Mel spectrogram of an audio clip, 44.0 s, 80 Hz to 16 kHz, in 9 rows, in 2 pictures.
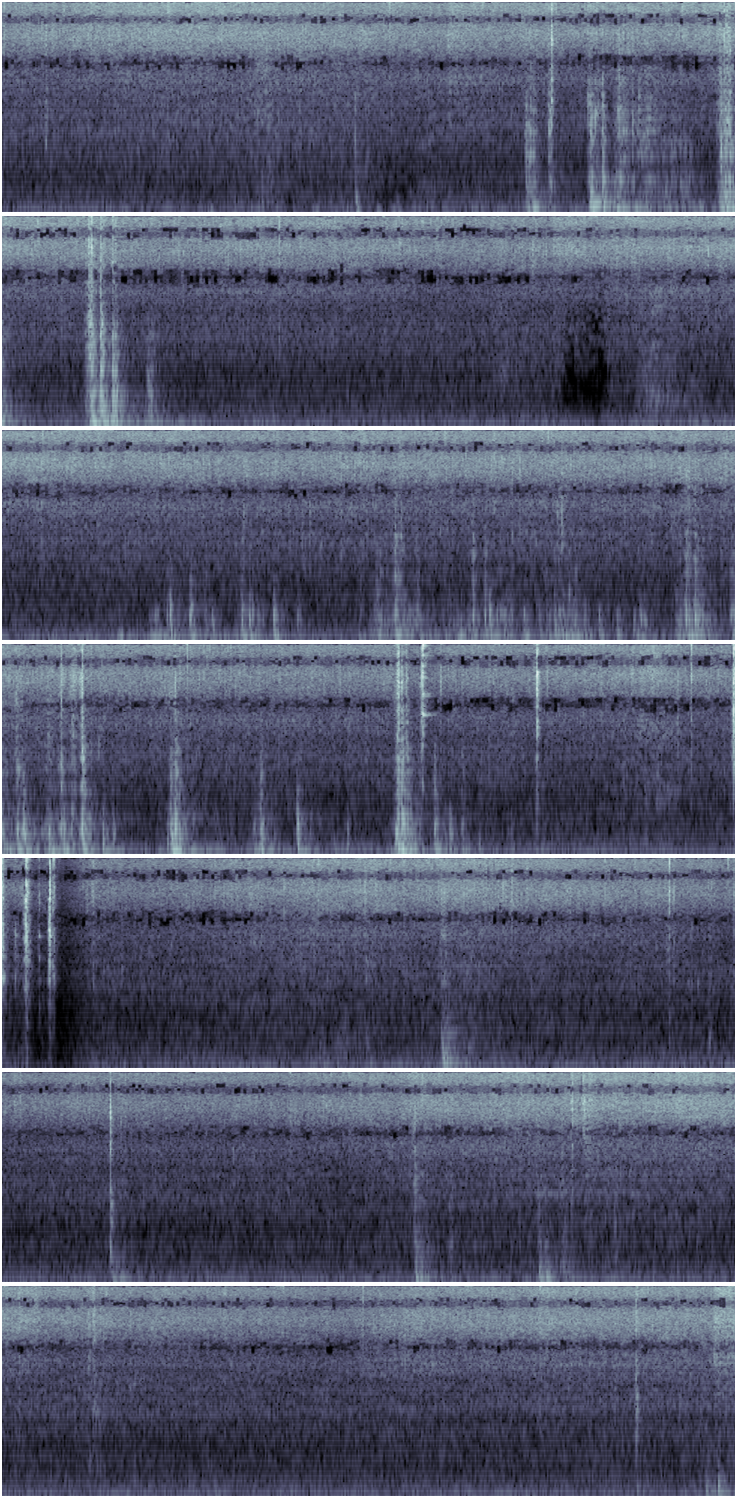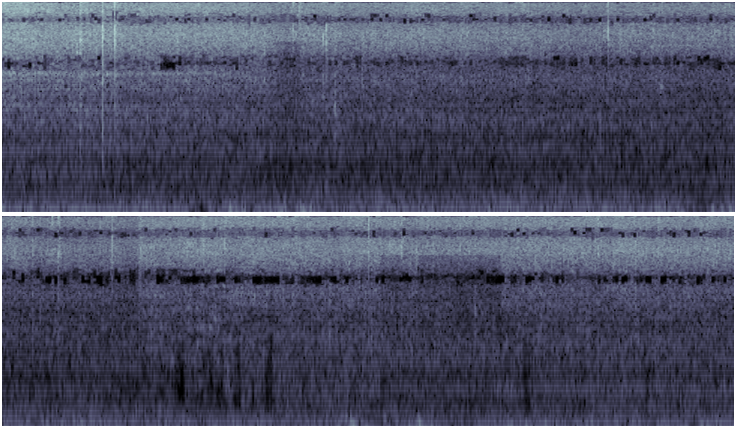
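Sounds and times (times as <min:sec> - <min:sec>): meat sizzling on a grill: 0:00.0 - 0:43.9
clicks and knocks: 0:10.8 - 0:17.8.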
